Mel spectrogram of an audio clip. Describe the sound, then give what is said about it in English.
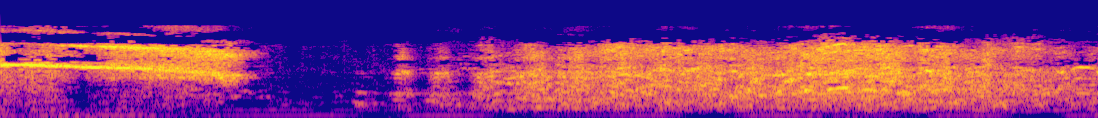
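A professional radio screamer, a woman, lets out a loud, shrill scream on request that lasts about a second and slides downward, followed after a brief pause by a swell of audience laughter and noisy chatter. “She's one of the best screamers on the radio. Miss …, will you scream for George”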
